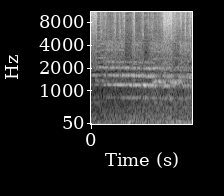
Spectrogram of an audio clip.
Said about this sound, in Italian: Ecco adesso passa l'ambulanza. Questa la senti però.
